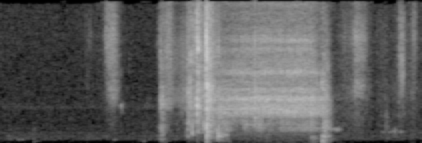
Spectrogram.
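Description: A young man rustles and shuffles about close by.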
